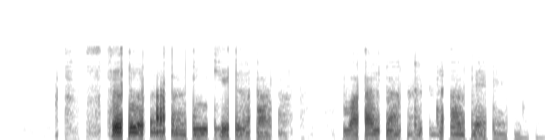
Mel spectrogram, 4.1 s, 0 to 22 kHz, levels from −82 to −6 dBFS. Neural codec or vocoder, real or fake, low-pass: codec, 44.1 kHz, 7.8 kbps, Pupu-Codec; fake; 5.4 kHz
